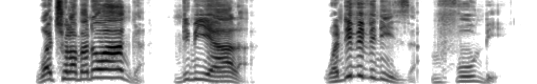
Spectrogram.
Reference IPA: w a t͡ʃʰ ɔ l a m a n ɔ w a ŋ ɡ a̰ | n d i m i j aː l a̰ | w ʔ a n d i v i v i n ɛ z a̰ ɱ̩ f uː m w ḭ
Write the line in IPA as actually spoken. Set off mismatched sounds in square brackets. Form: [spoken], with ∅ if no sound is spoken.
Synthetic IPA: w a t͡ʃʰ ɔ l a m a n ɔ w a ŋ ɡ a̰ | n d i m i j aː l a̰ | w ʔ a n d i v i v i n [i] z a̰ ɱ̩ f uː m [b] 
